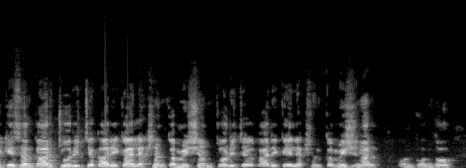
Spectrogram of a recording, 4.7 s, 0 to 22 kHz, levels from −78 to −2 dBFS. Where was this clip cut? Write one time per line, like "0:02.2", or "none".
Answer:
none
